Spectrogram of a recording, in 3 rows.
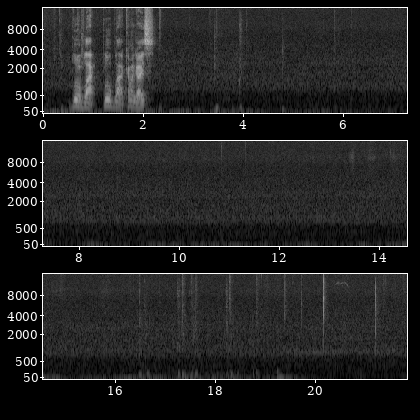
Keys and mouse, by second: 4.7-16.1 d, 6.1-8.0 drag, 16.4 d, 16.4 d.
